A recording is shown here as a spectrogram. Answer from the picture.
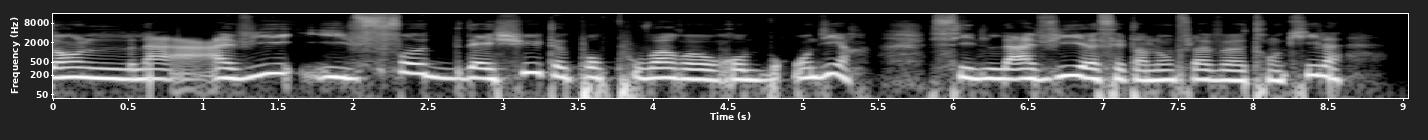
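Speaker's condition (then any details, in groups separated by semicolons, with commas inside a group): Stuttering; stuttering since early childhood at school, speech therapy helped, told elimination almost impossible; stuttering persists, described by him as an accent; prolonged sounds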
